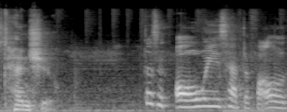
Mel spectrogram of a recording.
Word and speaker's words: Tenchu: Oh, Tenku Stealth Assassins?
